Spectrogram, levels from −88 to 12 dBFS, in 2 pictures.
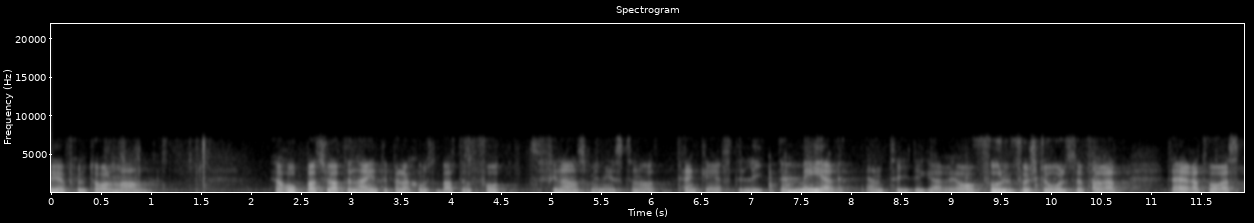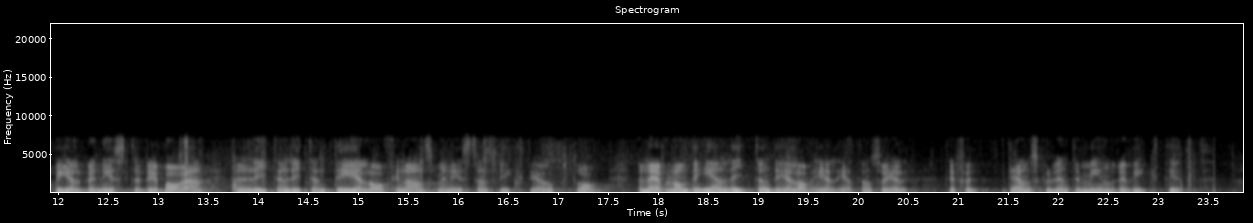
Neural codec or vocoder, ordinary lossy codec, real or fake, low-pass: none; Opus, 32 kbps; real; 7.2 kHz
